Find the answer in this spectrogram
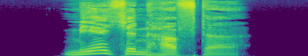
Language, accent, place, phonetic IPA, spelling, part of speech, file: German, Germany, Berlin, [ˈmɛːɐ̯çənhaftɐ], märchenhafter, adjective, De-märchenhafter.ogg
- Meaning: 1. comparative degree of märchenhaft 2. inflection of märchenhaft: strong/mixed nominative masculine singular 3. inflection of märchenhaft: strong genitive/dative feminine singular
